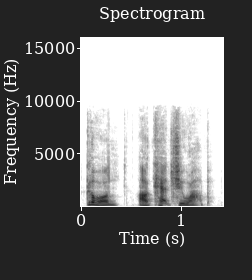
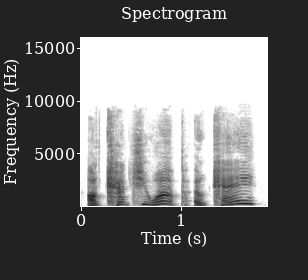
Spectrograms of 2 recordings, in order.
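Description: First: Said in the usual way. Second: Put-on much higher girl's voice, rising; bright, higher-pitched schoolgirl echo; Hermione's voice. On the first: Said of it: "Harry said". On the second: A narrator's reading. Hermione echoes Harry's line.

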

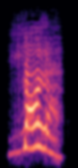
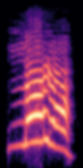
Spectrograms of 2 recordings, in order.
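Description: First: High, loud, sharp cry; angry accusation. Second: Piercing, very loud high scream; furious shout. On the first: Umbridge rejects Harry's excuse, angrily. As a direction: snap the accusation, short of a full scream. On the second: Umbridge throws Harry from her, shouting furiously. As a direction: scream the accusation at the top of your voice. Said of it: "shouted Umbridge". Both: Acted.

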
